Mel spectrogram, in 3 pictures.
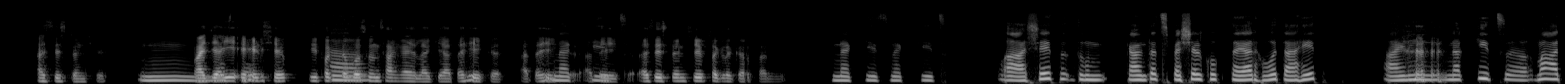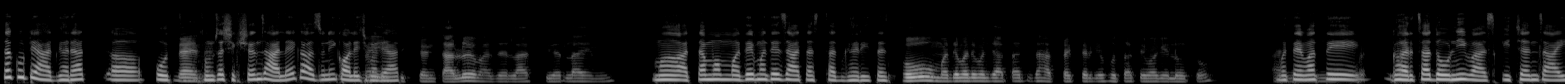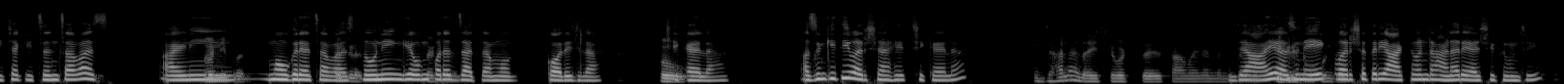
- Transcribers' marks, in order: in English: "शेफ"; in English: "शेफ"; in English: "शेफ"; in English: "कूक"; chuckle; other background noise; in English: "डिग्री"
- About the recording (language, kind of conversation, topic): Marathi, podcast, कोणत्या वासाने तुला लगेच घर आठवतं?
